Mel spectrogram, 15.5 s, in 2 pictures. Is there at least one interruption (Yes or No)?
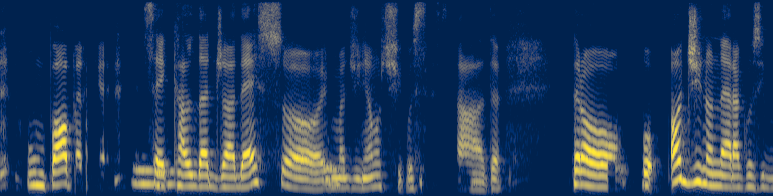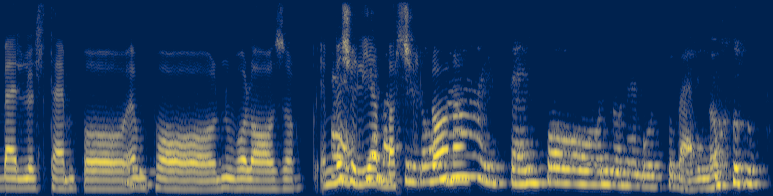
Yes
